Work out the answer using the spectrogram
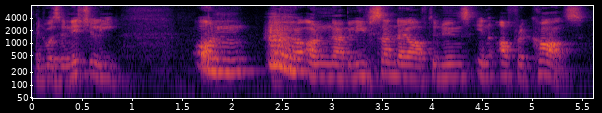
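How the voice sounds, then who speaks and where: An older South African man with a South African English accent, slowly musing through a Bible passage and repeating words for emphasis. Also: on the high side, a little mellow. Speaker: Bible teacher. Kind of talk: unhurried scripture commentary. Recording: echoey room.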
